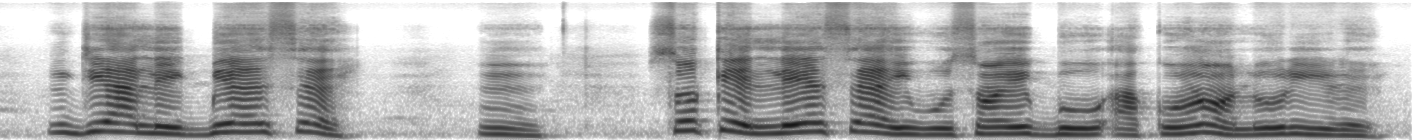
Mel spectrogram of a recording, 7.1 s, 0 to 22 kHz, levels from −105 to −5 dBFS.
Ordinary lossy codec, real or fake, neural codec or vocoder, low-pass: none; fake; autoencoder, 48 kHz, 128 numbers a frame, DAC-VAE, trained on Japanese speech; none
